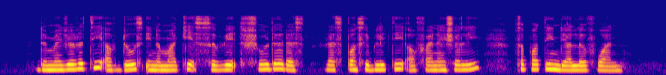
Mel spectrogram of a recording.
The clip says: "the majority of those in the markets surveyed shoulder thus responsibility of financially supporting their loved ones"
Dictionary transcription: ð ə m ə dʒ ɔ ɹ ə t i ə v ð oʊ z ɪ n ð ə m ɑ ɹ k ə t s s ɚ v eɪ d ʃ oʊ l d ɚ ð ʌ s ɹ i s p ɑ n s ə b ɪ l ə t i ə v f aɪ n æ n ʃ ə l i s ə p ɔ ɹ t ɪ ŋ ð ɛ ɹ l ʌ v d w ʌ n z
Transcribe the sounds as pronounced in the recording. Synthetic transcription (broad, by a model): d ə m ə dʒ ɔ ɹ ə t i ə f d oʊ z ɪ n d ə m ɑ k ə t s s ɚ v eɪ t ʃ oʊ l d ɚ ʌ ɹ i s p ɑ n s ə b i l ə t i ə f aɪ n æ n ʃ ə l i s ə p ɔ t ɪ ŋ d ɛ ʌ l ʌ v w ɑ n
